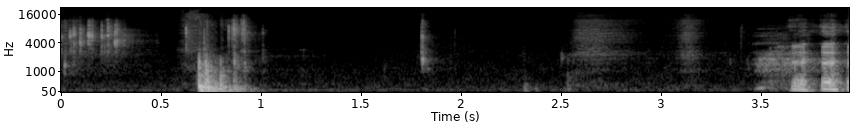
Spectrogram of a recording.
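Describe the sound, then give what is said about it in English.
Twenty-sided dice clatter across a tabletop during a role-playing game saving throw rolled with disadvantage, in a few short bursts of rattling and clicking, with soft voices and a laugh coming in near the end. “ones and twos constantly with that those D twenties.”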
